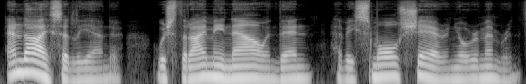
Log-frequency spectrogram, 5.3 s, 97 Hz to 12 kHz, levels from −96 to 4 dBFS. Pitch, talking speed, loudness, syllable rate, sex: 135 Hz, 205 wpm, -18 LUFS, 4.9 syllables/s, male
